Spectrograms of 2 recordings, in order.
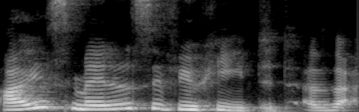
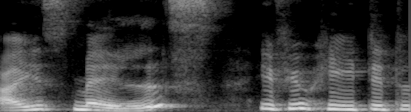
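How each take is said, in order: First: It flows on with no pause after melts. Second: There is a clear pause after melts. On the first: The speaker calls it right. "നമ്മളിത് പറയുമ്പോഴും അങ്ങനെയല്ലേ" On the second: The speaker calls it wrong. "നമ്മളവിടെ pose ചെയ്ത് പറയില്ലല്ലോ"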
